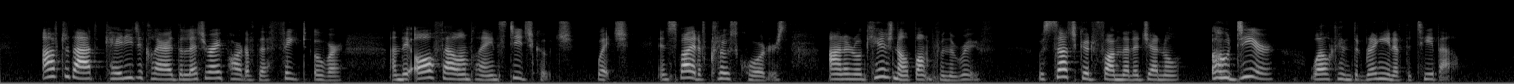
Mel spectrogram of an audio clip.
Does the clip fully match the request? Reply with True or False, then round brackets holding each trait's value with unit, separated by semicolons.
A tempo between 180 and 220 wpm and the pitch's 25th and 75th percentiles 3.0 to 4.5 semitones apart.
True (185 wpm; 3.9 semitones)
